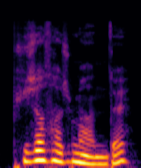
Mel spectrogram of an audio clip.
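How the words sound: It is said in a serious, stern tone. The speaker sounds like they want to pick a fight. The speaker calls it wrong. "두 번째 목소리는 어, 피자고 나발이고 지금 싸우자는 거 아닌가요?"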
